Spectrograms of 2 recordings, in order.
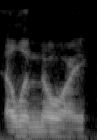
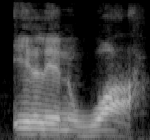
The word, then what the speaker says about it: Illinois: have to realize that the word as we pronounce it Illinois is actually French so they prefer you to pronounce it illin yes please ill all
